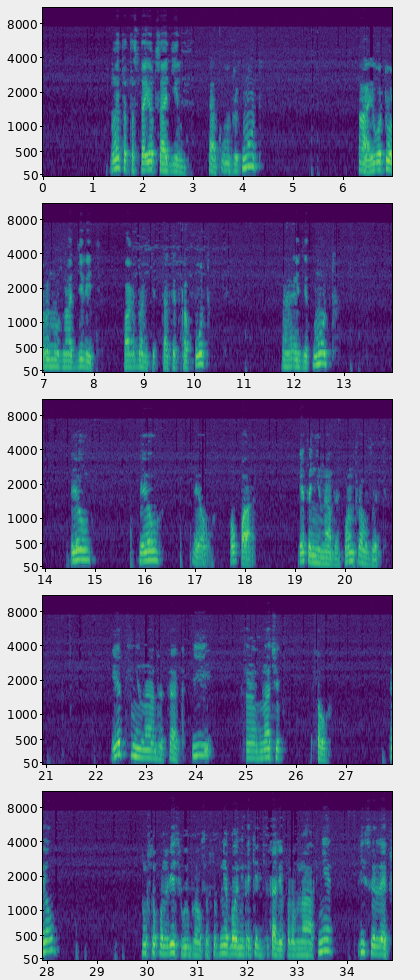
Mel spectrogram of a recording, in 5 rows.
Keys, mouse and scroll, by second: 3.1 click, 5.4 click, 8.1 click, 9.8 click, 11.2-12.3 drag, 13.4 click, 20.3 ctrl+z, 21.4 middle click, 30.4-31.9 middle drag, 30.4 l.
